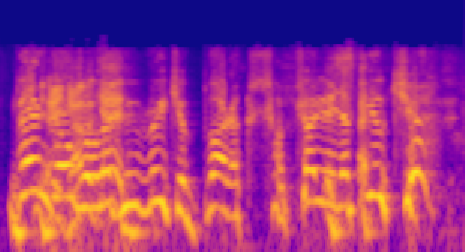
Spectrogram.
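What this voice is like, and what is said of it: Imitates another person's voice. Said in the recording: “when you do an impression like her and then you say that, it sounds like bollocks, not buttocks”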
